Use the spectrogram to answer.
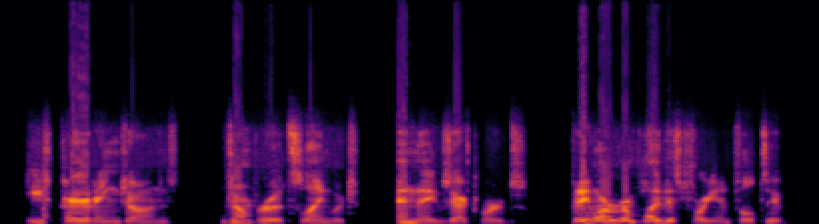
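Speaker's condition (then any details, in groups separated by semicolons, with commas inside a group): Facial paralysis after surgery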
